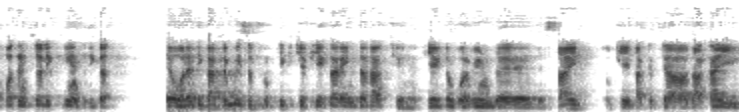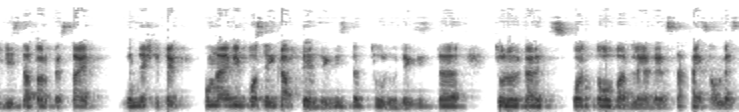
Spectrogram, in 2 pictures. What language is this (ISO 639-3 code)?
ron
